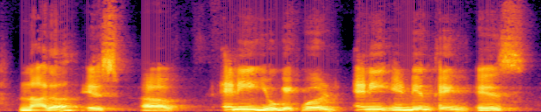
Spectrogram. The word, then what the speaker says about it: yoga: just for universal acceptability and you know uh pronunciation nada is any yogic word any indian thing is having the a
